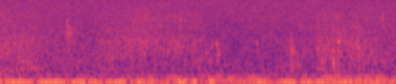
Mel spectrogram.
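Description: Someone takes a quiet first sip of the day of slightly cooled, bitter black coffee without sugar, with a few soft, brief mouth and slurping sounds over a steady low hum.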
